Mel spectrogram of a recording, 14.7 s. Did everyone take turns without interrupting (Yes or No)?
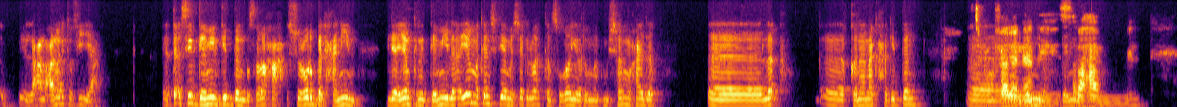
No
